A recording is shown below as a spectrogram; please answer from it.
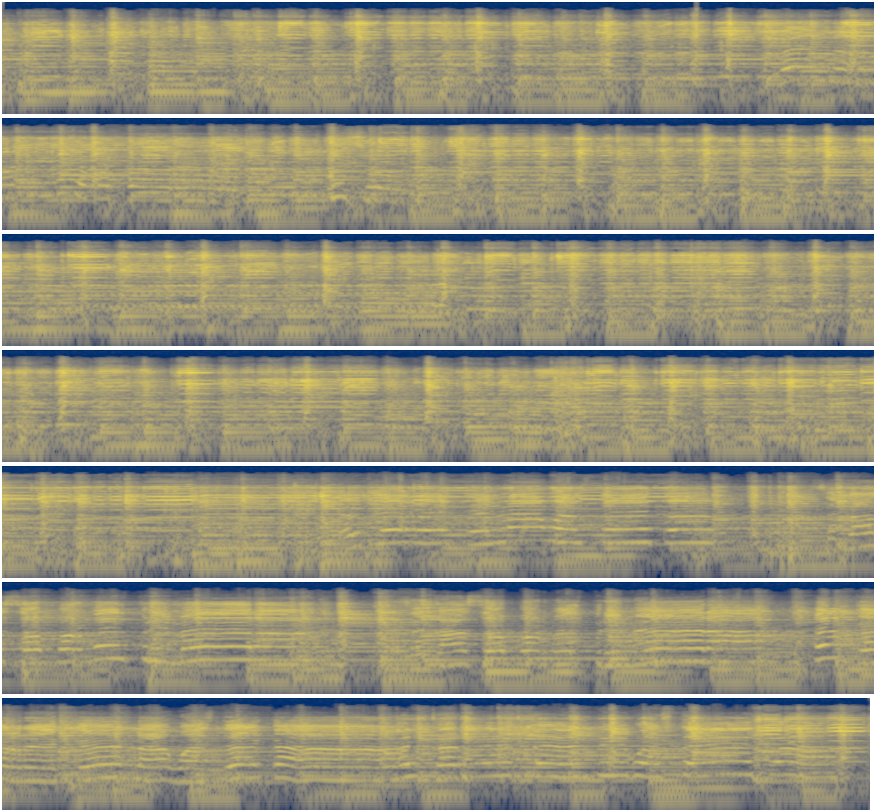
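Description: Son huasteco played live by a trío huasteco in an instrumental passage: a violin carries an ornamented melody over the steady strummed rhythm of the jarana and huapanguera. The violin line comes forward in the second half.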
